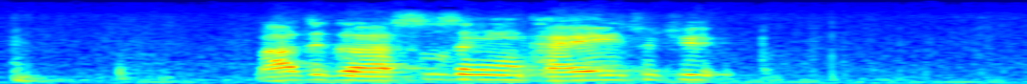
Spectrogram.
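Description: A man speaks sharply, close by.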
